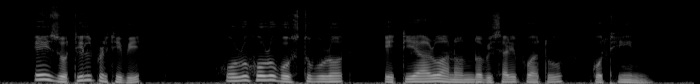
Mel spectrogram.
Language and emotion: Assamese, sad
